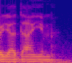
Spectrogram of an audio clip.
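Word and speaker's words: ידיים: In Hebrew, words that are indicative of a pair of something often end with the syllable ayim.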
